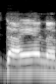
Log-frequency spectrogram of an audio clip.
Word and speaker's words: Dajana: look up uh diana it spelled like the genre though a lot of people call me the genre but it's diana but it's the croatian way of spelling it i thought because you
